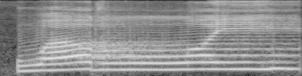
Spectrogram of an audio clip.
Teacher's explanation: Ro dibaca tafkhim karena berharokat fathah maka ro-nya tebal. Warroi. Roi ada harfulin karena ya sukun sebelumnya fathah maka ro-nya maka dilembutkan atau dilunakan.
